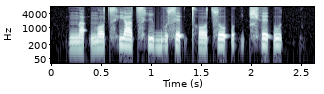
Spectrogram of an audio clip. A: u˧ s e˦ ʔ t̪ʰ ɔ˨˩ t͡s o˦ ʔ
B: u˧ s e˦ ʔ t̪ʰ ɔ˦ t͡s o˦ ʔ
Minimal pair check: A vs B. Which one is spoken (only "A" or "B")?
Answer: A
